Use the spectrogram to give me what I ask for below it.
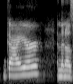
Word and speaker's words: Geier: So my first question to you, Megan, is your name is Megan Guyire, correct? I pronounced that right.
